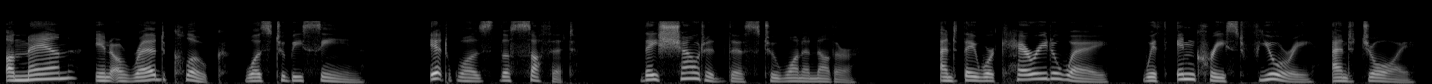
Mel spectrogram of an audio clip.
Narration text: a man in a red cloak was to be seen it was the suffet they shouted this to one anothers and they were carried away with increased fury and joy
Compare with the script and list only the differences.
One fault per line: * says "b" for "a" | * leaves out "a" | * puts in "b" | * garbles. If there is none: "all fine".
* says "another" for "anothers"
